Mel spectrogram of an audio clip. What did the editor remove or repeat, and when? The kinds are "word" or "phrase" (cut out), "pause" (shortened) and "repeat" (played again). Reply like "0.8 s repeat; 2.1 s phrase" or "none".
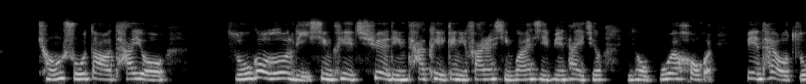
none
